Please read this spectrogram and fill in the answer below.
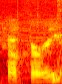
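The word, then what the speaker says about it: Kokkuri: Track two, Kokuri, I guess. Is that how you pronounce it? Kokuri?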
